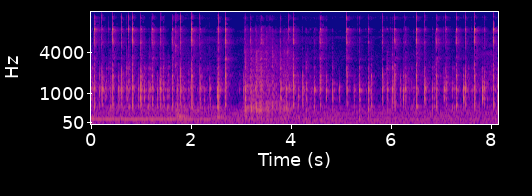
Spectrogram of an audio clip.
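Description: A long thin metal spoon clinking rapidly against the inside of a glass tumbler as a powdered protein drink is stirred to dissolve it, with a brief pause about three seconds in.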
